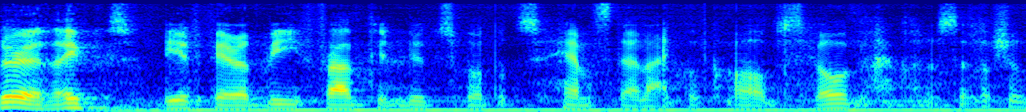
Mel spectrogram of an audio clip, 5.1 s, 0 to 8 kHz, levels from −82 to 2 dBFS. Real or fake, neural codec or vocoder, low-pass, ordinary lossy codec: fake; codec, 16 kHz, 0.5 kbps, FunCodec, trained on LibriTTS, 25 frames a second; 7.2 kHz; none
